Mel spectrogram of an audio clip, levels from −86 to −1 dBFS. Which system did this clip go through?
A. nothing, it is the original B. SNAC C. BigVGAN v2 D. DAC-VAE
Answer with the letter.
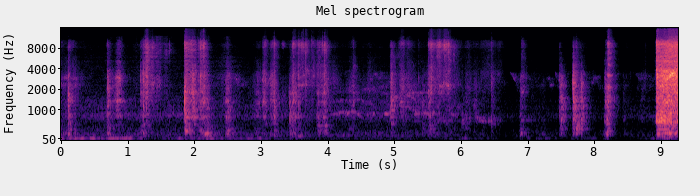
D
